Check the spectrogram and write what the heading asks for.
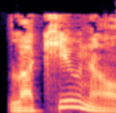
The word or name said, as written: lacunal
